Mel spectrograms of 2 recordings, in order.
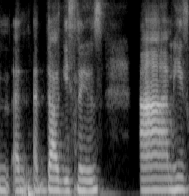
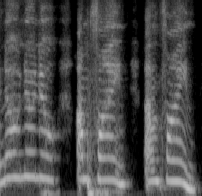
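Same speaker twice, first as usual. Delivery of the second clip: put-on tearful child insisting; 10 semitones higher, slower than usual. Daughter insists she's fine to stay for brownies, high and pleading. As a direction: plead like a teary kid who won't leave. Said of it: "she's like".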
